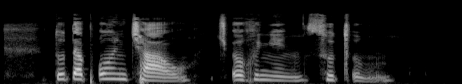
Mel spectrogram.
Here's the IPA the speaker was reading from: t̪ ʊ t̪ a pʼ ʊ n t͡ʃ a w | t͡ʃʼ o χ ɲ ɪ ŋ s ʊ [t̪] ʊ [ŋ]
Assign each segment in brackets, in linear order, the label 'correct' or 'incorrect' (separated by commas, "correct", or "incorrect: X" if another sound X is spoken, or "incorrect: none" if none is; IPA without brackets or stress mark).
incorrect: t̪ʼ, correct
